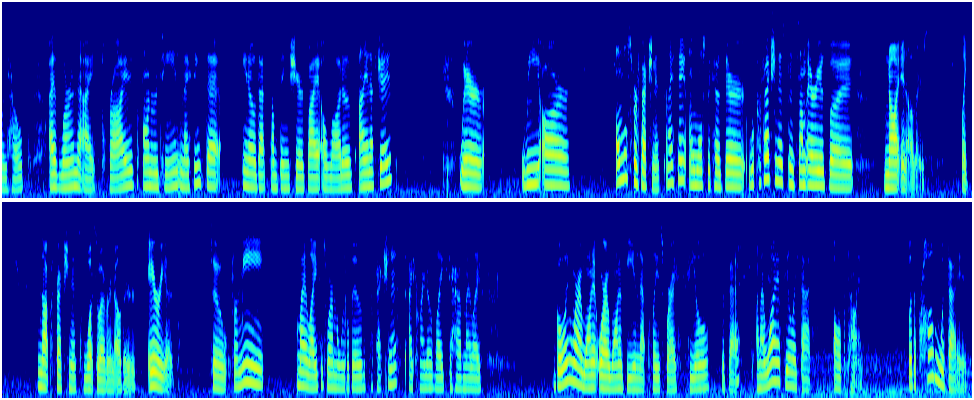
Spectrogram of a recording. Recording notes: Sorry guys if theres a lot of back groud noise!! Ended up recording outside!!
